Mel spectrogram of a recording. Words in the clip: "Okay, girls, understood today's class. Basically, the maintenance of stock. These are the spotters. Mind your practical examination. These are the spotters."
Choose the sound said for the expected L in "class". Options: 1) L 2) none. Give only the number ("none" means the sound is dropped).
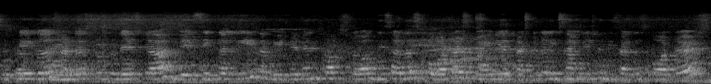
2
